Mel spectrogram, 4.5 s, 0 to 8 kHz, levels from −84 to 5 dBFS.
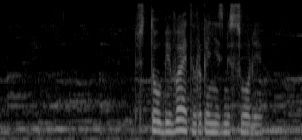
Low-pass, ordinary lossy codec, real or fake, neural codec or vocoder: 7.2 kHz; MP3, 64 kbps; real; none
